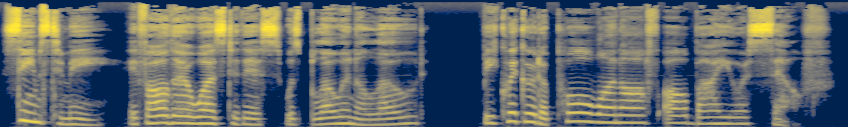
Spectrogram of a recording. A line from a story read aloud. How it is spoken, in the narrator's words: murmurs, with his cheek against your temple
